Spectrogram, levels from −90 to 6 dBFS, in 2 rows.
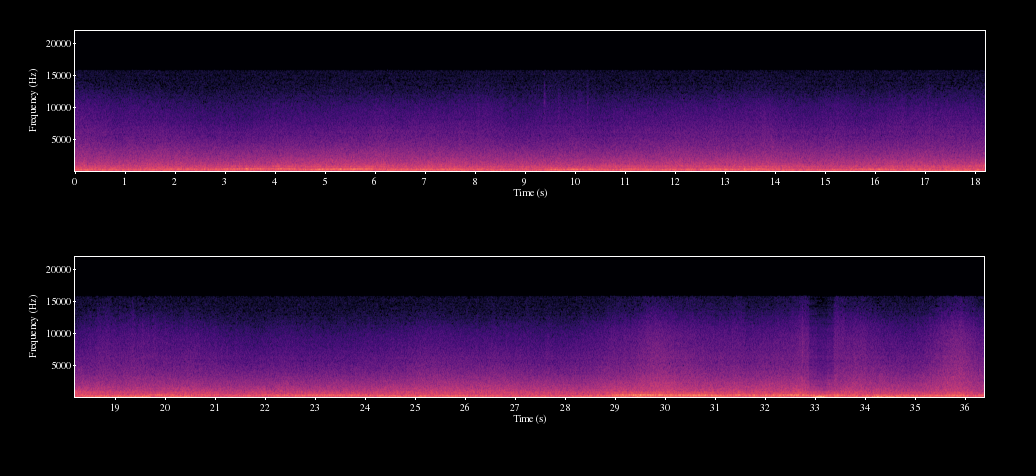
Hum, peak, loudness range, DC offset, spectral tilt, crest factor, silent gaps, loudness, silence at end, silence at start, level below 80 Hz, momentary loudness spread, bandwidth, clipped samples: none; -4 dBFS; 5 LU; under 0.1%; -6 dB/octave; 22 dB; none; -27 LUFS; 0 s; 0 s; -30 dBFS; 7 LU; 14.5 kHz; under 0.1%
